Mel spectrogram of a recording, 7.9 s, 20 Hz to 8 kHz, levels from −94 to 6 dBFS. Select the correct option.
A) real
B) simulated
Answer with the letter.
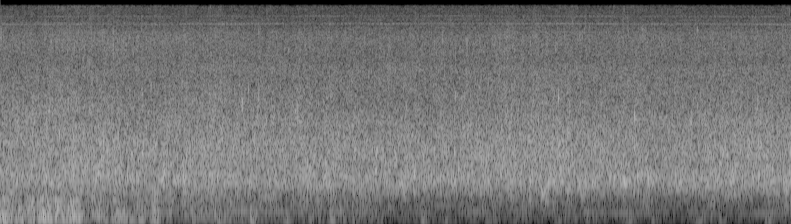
A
